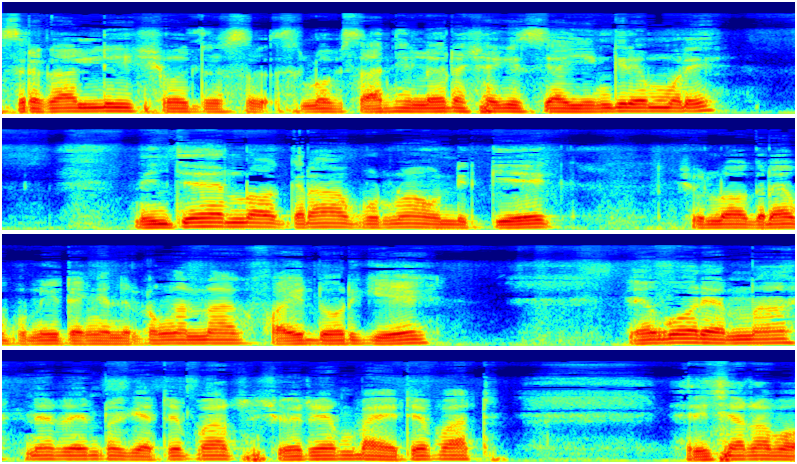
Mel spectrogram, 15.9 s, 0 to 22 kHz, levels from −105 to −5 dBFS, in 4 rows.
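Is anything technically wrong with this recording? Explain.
Yes. Throughout the speech, the treble is hissy and grainy and attacks sound smeared, likely from Vorbis compression at a low rate, perhaps around 34 kbps. Coarsely quantised treble turns fine detail into noise, and nothing remains above 14.2 kHz. A plain low-pass filter would simply sound duller, without this grain.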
